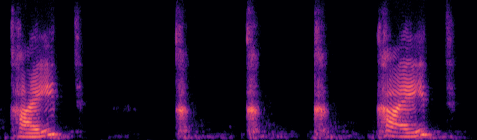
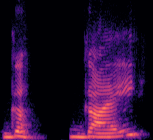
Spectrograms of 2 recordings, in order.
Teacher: It's stopping. It's oral. There's a stop when we pronounce the word. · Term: velar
